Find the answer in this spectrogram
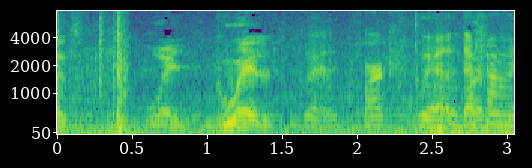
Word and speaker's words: Güell: How do you pronounce it? Güell.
